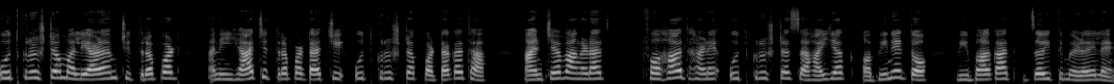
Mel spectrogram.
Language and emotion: Goan Konkani, neutral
